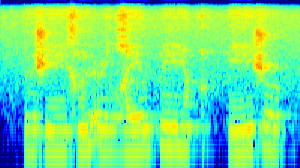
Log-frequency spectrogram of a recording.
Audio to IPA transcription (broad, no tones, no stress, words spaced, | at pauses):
lʲɔʃẽːxõlʲɔ̰ ɭiwʁeːwpẽːq | ẽːʃo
